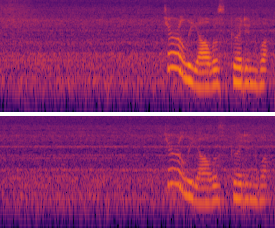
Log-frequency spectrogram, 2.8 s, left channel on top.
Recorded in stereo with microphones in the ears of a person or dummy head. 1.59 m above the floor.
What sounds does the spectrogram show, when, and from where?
1.6 s a woman speaking: 30° left (ahead or behind), 0.7 m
